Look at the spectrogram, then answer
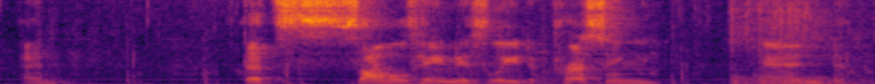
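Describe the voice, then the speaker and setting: Very slow pace with noticeable background noise. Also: man. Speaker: gamer streamer. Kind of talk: casual gaming commentary. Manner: halting.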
